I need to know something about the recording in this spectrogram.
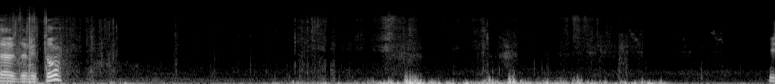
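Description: Leaves rustle and brush close by.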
